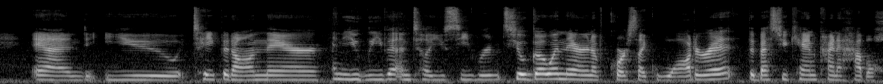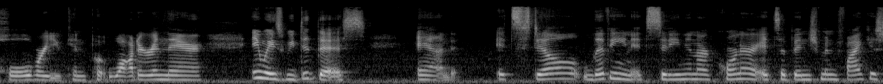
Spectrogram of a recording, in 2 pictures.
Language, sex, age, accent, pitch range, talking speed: English, female, 10-29, American, 200-235 Hz, 195 wpm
